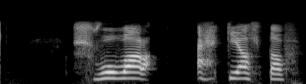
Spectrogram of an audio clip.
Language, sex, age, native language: Icelandic, male, 9, Icelandic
